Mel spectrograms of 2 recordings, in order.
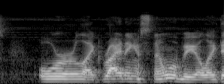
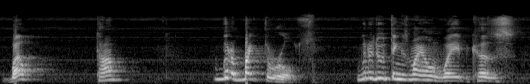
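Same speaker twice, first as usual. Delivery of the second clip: much higher, excited mock Obama; imitating Obama; 9 semitones higher than usual. Mocking Obama answering the moderator, much higher and excited. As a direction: ham up a candidate breaking the rules. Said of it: "And then Barack Obama says".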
